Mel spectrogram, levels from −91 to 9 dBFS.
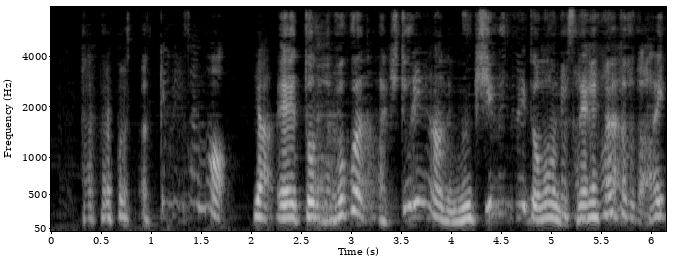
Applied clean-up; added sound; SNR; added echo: neural mask model DeepFilterNet 3.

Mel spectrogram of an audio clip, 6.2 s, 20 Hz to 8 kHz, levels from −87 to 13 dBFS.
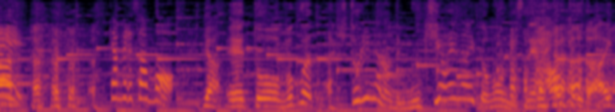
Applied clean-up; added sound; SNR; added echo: none; none; none; none.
